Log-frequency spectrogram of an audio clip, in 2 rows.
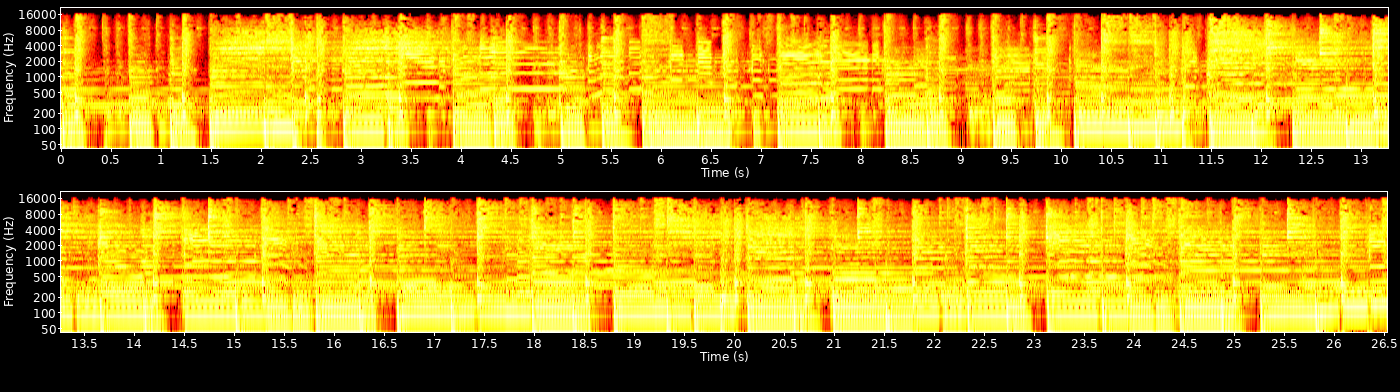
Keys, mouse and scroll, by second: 0.2-3.1 drag, 3.1 space, 3.2 click, 3.4 space, 4.4-7.4 drag, 7.4-11.8 drag, 11.8 Right, 12.5-14.8 drag, 15.8-16.4 alt+scroll up 2, 16.4 click, 16.7 scroll down 2, 18.4 shift+click, 23.2 scroll up 3, 23.4-23.7 alt+scroll down 3, 24.1 space, 24.2 click, 24.4 space, 25.0 click.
